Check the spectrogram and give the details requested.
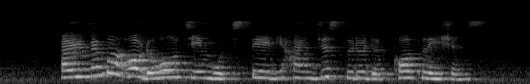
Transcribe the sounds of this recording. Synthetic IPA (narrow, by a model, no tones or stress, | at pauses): ajɹimɛ̃mbəhawdəholtĩmwud̚stebihãɪ̃nd͡ʒastududəkʰalkuleʃə̃ns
